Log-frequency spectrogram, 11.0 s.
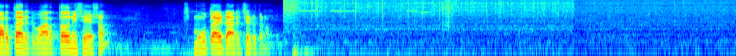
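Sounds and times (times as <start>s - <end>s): food sizzling in oil: 4.3s - 11.0s.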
